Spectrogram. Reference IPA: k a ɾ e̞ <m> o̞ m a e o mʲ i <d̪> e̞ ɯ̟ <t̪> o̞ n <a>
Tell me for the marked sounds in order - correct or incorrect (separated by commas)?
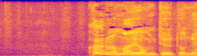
incorrect, incorrect, correct, incorrect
